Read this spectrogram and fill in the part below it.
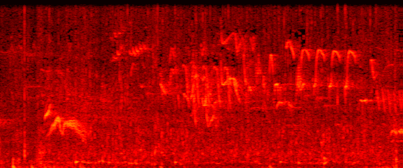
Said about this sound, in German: Hört man, das ist ein Bach.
